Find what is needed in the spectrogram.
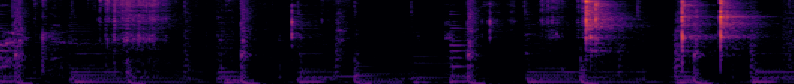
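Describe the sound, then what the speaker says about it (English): Garlic being minced for slow cooker pork carnitas, quiet crisp repeated snips and chops in a kitchen, with soft clinks of utensils, close and faint. "I'll mince some garlic in there as well"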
